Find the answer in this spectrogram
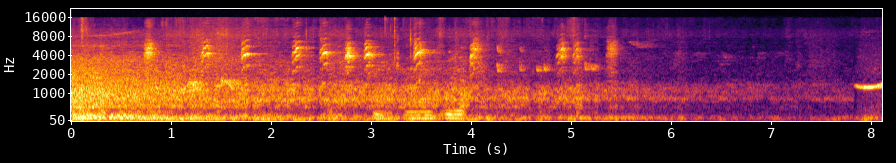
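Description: Small birds chirping, with many short, high calls through the first five seconds. Under them is a rustling hiss that is loudest at the start and fades away, and the last couple of seconds are nearly silent.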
